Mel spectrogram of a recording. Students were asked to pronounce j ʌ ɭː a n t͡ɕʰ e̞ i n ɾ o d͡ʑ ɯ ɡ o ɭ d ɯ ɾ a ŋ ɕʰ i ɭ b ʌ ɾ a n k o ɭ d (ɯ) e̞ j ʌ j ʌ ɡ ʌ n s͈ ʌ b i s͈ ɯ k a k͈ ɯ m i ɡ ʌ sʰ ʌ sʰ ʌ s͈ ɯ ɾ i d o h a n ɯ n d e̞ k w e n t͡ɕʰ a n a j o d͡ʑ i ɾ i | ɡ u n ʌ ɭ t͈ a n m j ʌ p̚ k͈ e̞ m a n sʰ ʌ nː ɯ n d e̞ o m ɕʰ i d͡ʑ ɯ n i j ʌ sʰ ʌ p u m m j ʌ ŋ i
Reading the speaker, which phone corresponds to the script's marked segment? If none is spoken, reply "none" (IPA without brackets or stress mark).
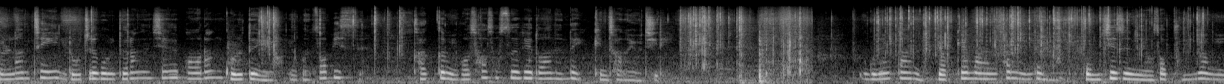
ɯ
